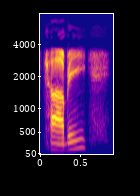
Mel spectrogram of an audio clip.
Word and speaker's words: Tomie: Now, both names are kind of funny to spell because Tommy is T-O-M-I-E, which was a spelling I got as a child from my mother, but it's pronounced Tommy, like T-O-M-M-Y.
